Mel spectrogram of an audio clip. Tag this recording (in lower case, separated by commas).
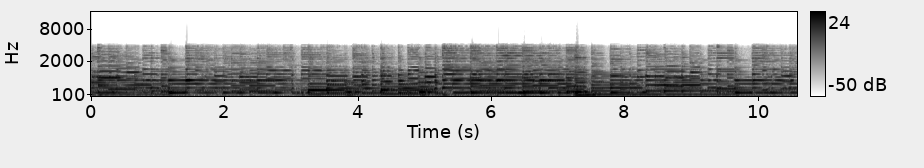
music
